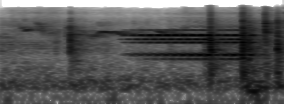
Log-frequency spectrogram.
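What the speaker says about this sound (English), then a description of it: "Oh, and I've been rung again." A phone rings loudly with an incoming call: bright, electronic ringtone tones that rise and hold, broken by a few sharp knocks and clatters close by.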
